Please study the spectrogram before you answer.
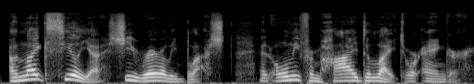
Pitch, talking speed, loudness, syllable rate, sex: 155 Hz, 150 wpm, -17 LUFS, 4.9 syllables/s, male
